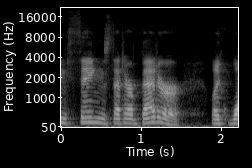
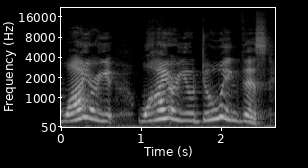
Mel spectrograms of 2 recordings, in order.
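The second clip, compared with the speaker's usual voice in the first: higher, pleading exasperation; high disbelieving why; exasperated rant; 10 semitones higher, 3 dB louder than usual. Real, not acted. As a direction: beg them to stop, half laughing. Ranting at football fans.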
